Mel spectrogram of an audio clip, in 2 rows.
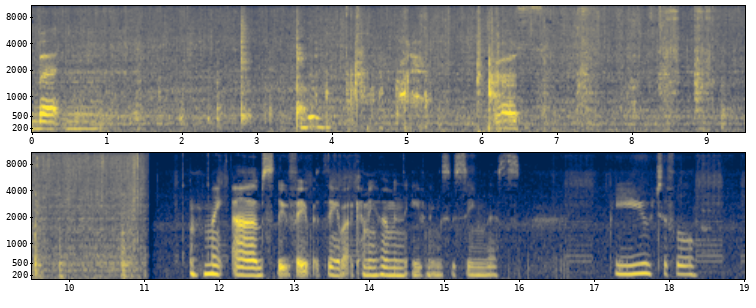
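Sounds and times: food sizzling in a pan: 0.0s - 11.1s.

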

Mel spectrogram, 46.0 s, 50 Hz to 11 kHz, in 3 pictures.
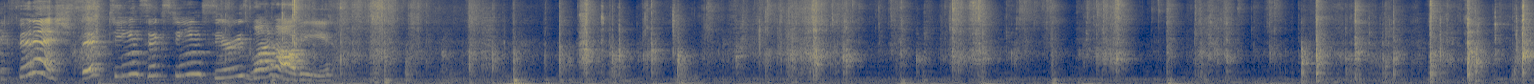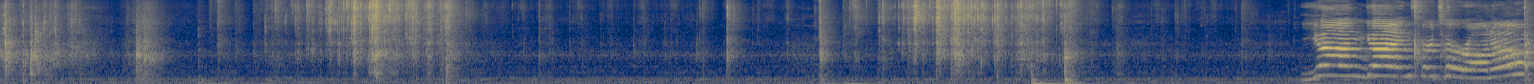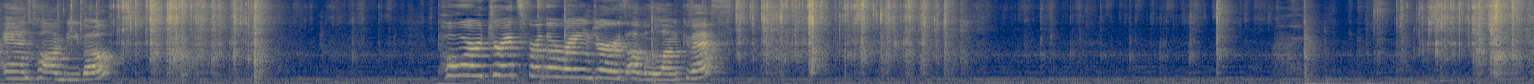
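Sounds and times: foil wrappers crinkling: 0.1s - 5.0s, 5.6s - 16.3s, 17.5s - 21.0s, 23.8s - 26.4s, 30.8s - 34.4s, 37.4s - 41.4s, 44.4s - 46.0s
foil packs tearing: 5.7s - 12.8s, 18.1s - 20.0s, 23.9s - 26.0s, 31.2s - 33.4s, 37.9s - 40.4s, 44.4s - 46.0s.

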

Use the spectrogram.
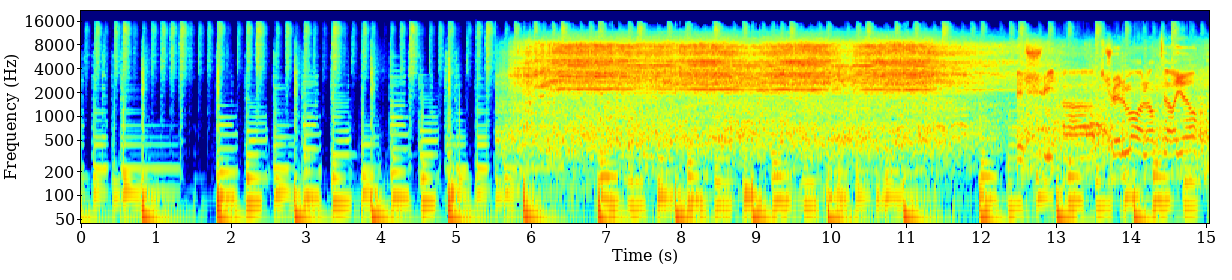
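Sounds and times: music with pulsing bass beat: 0.0s - 15.0s
polisher whining: 5.5s - 15.0s.

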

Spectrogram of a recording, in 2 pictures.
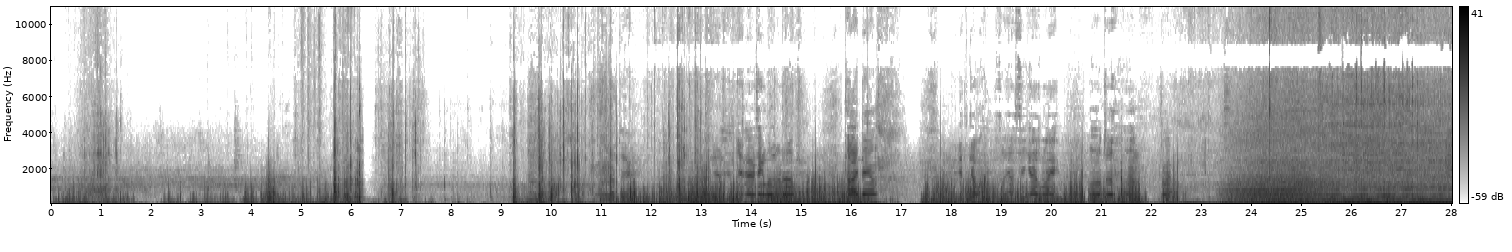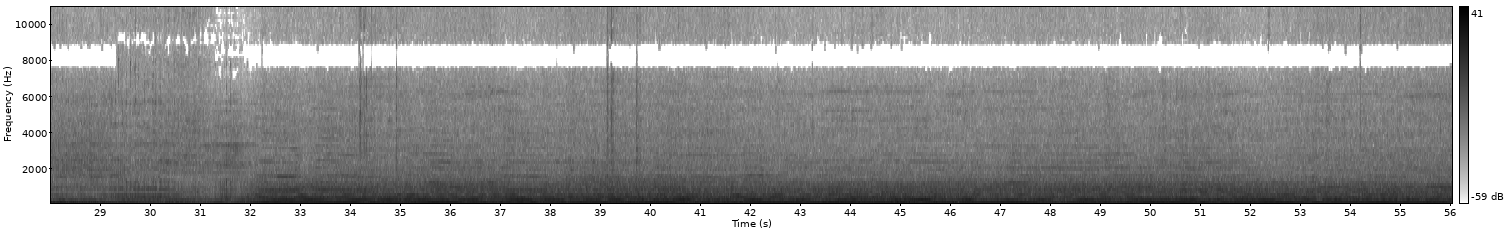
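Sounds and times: tractor engine running: 22.1s - 56.0s.

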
